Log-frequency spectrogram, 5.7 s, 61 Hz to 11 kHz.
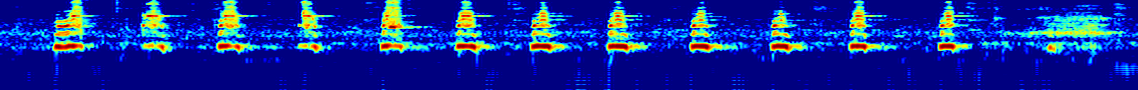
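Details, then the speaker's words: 1950s Poppo musical cuckoo clock with count wheel: about a dozen evenly spaced hollow whistling hoots, roughly two a second, at one pitch, weak because screwing the bellows split the wood and it leaks air; needs gluing. "with me putting the hole in it split the wood so now I have to glue this so it makes noise"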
